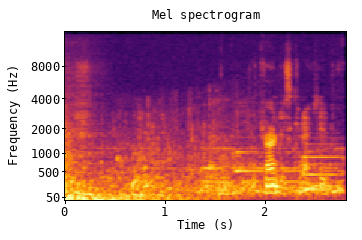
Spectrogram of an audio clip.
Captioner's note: DJI drone submerging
